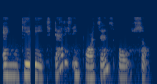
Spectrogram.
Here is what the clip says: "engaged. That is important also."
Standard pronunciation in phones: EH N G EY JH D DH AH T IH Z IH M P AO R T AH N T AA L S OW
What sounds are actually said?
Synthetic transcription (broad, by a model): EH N G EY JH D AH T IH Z IH M P AO R T AH N T AA L S OW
